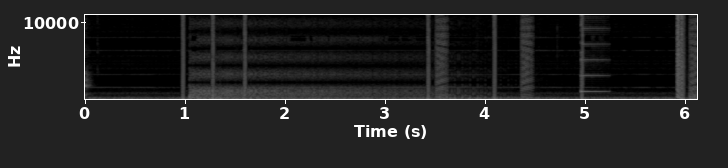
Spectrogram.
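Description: Short electronic game sounds blip and chime.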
